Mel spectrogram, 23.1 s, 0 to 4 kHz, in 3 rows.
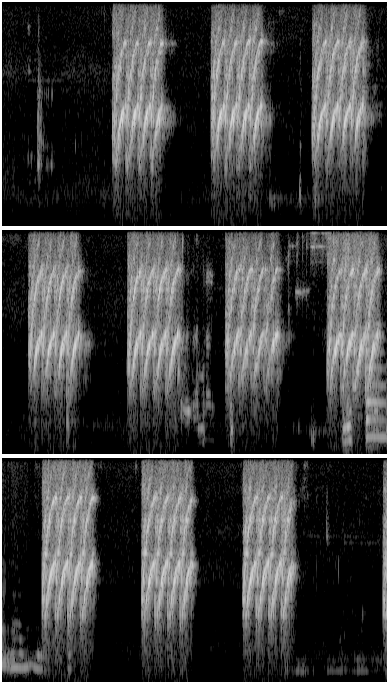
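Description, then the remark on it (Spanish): A security system alarm, set off as a test by holding the fire (flame) button for 10 seconds, sounds in ten evenly spaced warbling bursts, each about a second long with short gaps, loud, with a brief murmur of a voice near the end. “Vamos a oprimir el botón de la flamita por 10 segundos, se va a activar la alarma.”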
